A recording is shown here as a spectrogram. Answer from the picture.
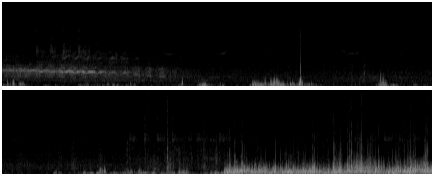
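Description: A horse whinnies once at the start, a wavering high call lasting about a second and a half. Then come the scattered hoofbeats of a horse trotting on a sand arena. In the last second and a half a loud rushing noise sets in as the horse passes close by.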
